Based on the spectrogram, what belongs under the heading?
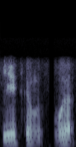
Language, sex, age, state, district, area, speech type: Kashmiri, male, 18-30, Jammu and Kashmir, Kupwara, rural, conversation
